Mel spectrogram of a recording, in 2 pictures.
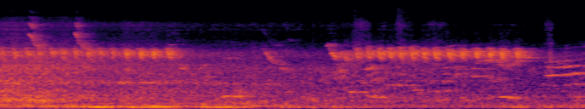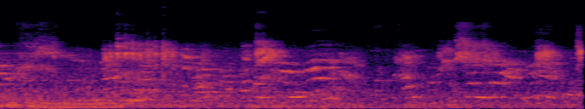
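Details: Shrike in lively song against a magpie-robin: rapid buzzy trills and chattering notes, then a varied series of short chirps and whistles, with a low rumbling hum early on.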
